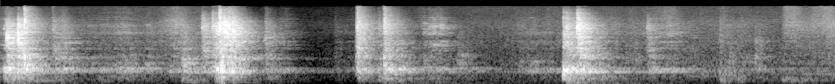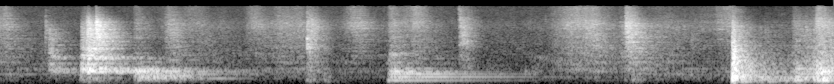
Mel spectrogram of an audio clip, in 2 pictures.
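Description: A hollow metal casing knocks and bumps as it is handled.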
